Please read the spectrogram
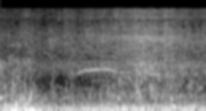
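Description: Wind buffeting a phone's microphone in a steady low rumble at the water's edge, over faint lapping of small waves.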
